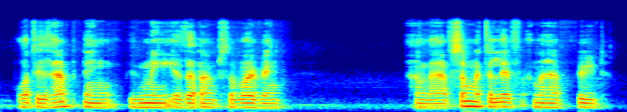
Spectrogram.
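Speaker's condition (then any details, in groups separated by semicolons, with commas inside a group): Brain injury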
